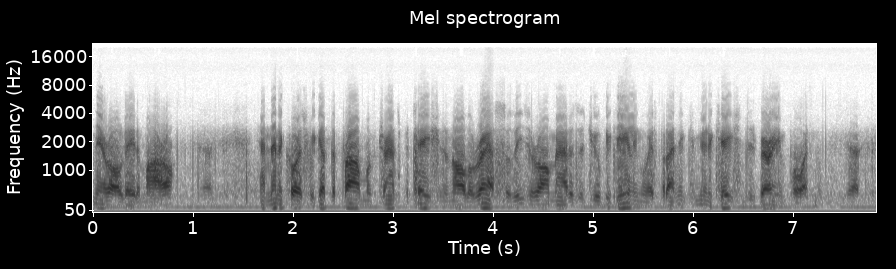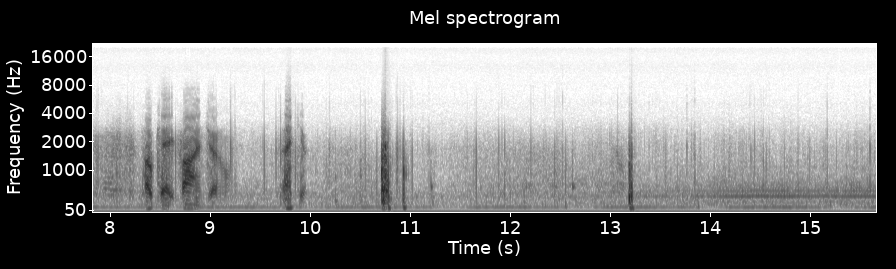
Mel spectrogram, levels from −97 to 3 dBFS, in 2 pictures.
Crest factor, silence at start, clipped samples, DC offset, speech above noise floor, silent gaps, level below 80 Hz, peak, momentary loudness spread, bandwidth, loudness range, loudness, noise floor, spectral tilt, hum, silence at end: 22 dB; 0 s; under 0.1%; 0.6%; 22 dB; none; -62 dBFS; -2 dBFS; 22 LU; 8.2 kHz; 12 LU; -21 LUFS; -43 dBFS; -7 dB/octave; none; 0 s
